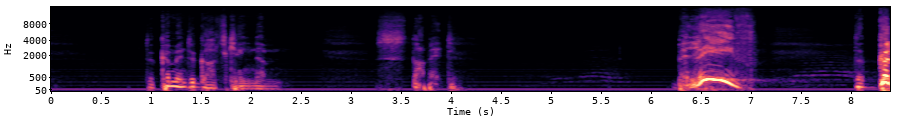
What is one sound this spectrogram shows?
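An elderly man preaches with animation through a microphone, pausing between phrases.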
